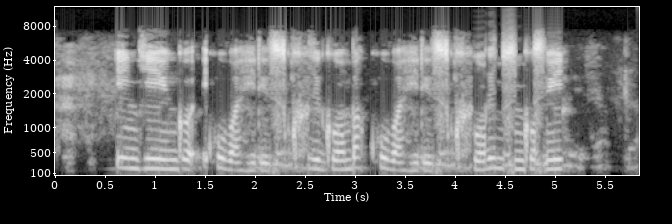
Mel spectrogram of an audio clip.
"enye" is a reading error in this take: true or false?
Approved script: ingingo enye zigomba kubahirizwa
true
